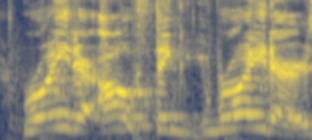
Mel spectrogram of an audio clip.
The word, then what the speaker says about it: Reuters: But anyways, so this is a rumor from anonymous sources to routers. Now, to be fair, if it's I still don't know how to pronounce routers.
